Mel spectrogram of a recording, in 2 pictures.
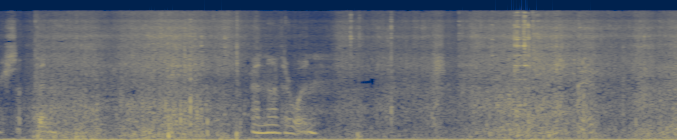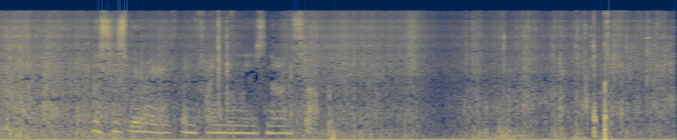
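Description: Plastic sheeting rustles and crinkles as it is pushed aside.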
